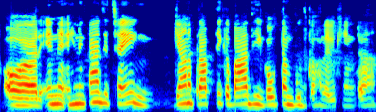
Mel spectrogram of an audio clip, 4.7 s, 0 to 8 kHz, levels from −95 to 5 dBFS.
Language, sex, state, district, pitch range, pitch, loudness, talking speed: Maithili, female, Bihar, Samastipur, 195-230 Hz, 220 Hz, -15 LUFS, 180 wpm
